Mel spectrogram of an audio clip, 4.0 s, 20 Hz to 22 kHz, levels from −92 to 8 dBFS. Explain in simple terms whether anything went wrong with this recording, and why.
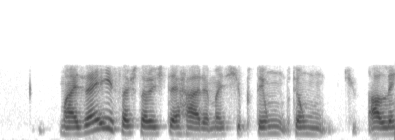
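Nothing went wrong with this audio; it just has the narrower, muffled sound of an ordinary phone line, which carries nothing above about 3.7 kHz.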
